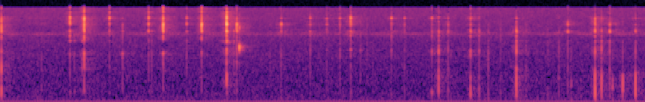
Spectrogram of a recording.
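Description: A transparent plastic ruler, held at angles and horizontally, is tapped and scratched with fingernails. It gives a quick, irregular series of quiet, sharp, bright clicks with no ring, over a low steady background hum.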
